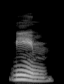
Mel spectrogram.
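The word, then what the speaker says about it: ميم: Now let's start with our first letter, mim. This letter sounds just like the English M, and it should be pretty easy to pronounce.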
